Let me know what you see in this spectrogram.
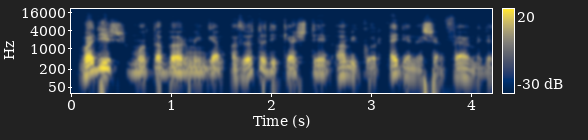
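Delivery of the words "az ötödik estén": usual speaking voice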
